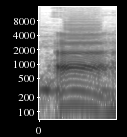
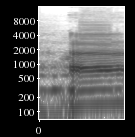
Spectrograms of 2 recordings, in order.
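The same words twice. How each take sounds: First: The vowel sounds light and thin. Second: The same.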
